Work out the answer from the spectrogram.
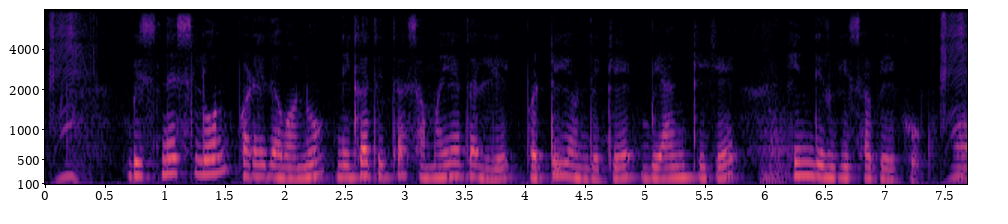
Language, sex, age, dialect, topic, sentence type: Kannada, female, 25-30, Mysore Kannada, banking, statement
